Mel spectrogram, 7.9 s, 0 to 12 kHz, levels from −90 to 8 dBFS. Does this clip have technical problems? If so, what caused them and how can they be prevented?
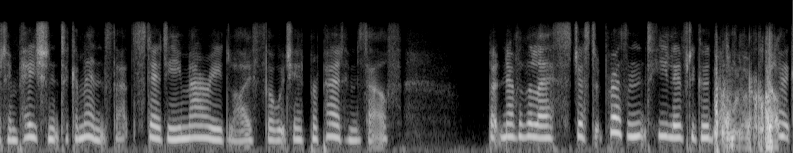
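Yes. From 7.14 to 7.90 s a codec payload misread turns the speech into garbled warbling noise that barely tracks it, consistent with octet-aligned AMR-WB frames being decoded as bandwidth-efficient. On a spectrogram, harmonic structure gives way to smeared, patchy energy. To prevent it, make both ends negotiate and use the same AMR payload format.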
